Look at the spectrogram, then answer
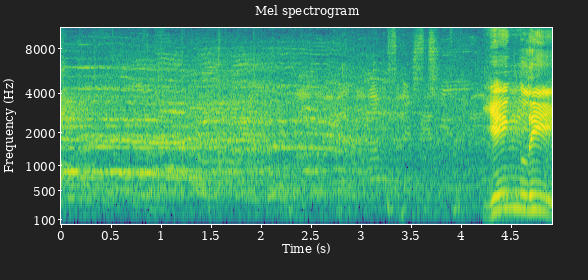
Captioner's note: crowd cheering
